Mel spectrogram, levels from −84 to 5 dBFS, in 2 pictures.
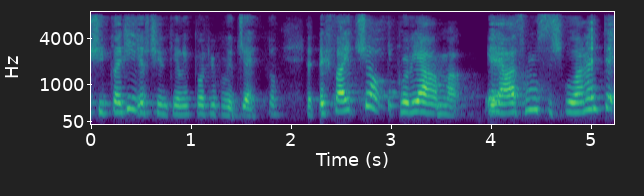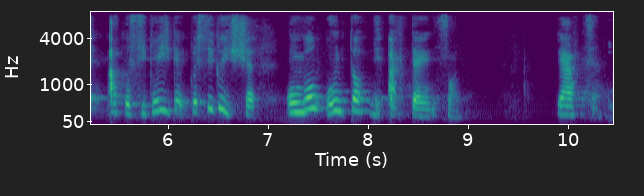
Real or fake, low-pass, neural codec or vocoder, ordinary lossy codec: fake; 7.2 kHz; codec, 24 kHz, 0.9 kbps, WavTokenizer, medium music audio release; none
